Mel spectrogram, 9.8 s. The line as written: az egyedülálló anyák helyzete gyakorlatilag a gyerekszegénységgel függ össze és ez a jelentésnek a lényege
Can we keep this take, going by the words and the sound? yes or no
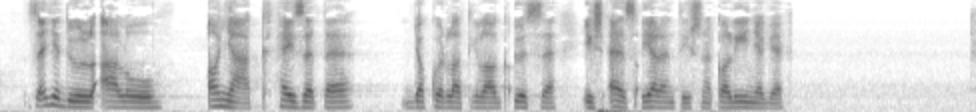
no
